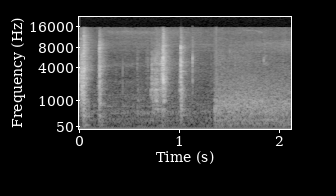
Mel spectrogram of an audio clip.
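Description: A few light clicks and knocks from a wooden cabinet door and its latch being handled, about four within the first second. After that a steady outdoor hiss of open air takes over.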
